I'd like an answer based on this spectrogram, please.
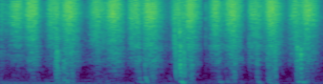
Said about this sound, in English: I'm eating strawberries with a little sugar on top. So sweet, so soft.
